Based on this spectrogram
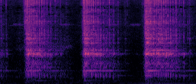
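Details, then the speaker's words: Idler pulley bearing removed from an engine wrongly diagnosed with rod knock, spun by hand three times: a gritty, rasping whir that fades out. It would be much louder under belt pressure at engine speed. Worn idler pulley bearing. "if that thing was attached to the engine running a whole lot faster with pressure from the pulley it would make making a mad amount of noise"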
